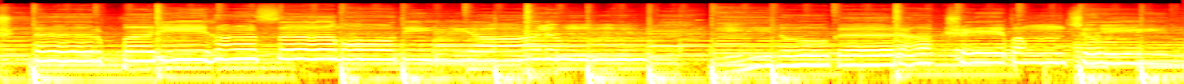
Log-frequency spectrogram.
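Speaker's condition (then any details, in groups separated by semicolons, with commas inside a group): No condition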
